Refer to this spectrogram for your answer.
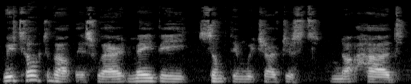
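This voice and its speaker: A man's voice: medium pitch, moderate pace, breathy edge, rough recording. A British man chatting casually as a podcast co-host, explaining himself in a rambling way. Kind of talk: casual chat.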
